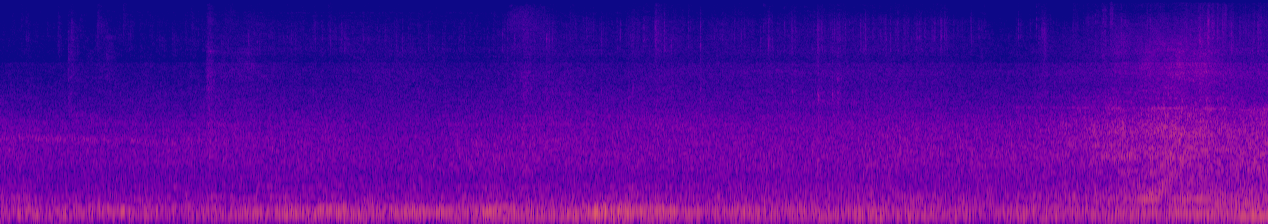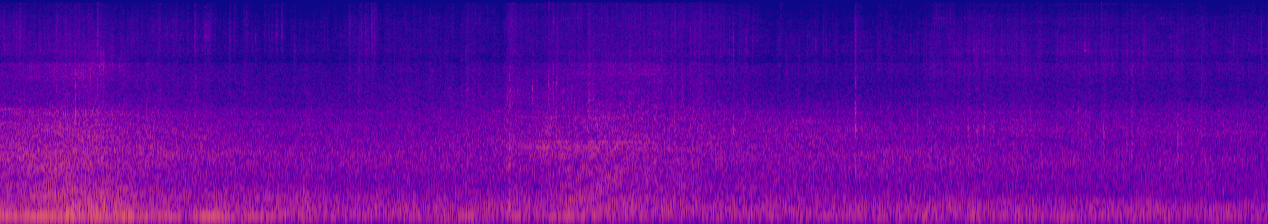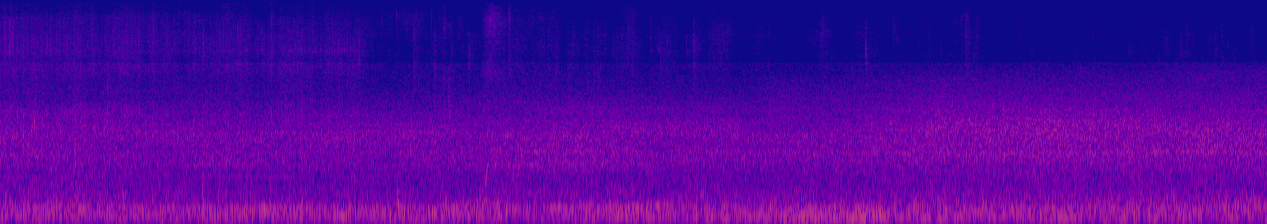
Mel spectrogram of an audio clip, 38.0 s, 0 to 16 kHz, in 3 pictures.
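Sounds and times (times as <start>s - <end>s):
vehicle passing: 10.8s - 29.0s.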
